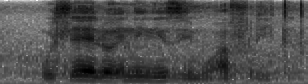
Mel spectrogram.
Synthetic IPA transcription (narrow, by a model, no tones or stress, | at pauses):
uɬɛlɔeniŋizimuafriːk̬ʼḁ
